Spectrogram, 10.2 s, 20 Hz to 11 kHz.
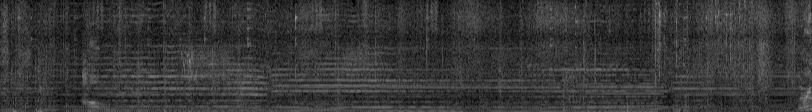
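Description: Horse hooves clip-clop steadily at a hitching spot in Red Dead Redemption 2, set under a low musical score, with steps slowing as the horse settles.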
